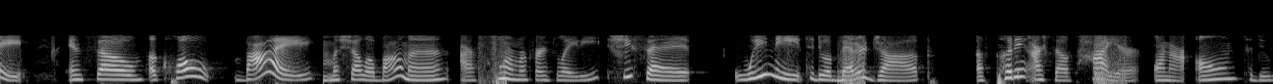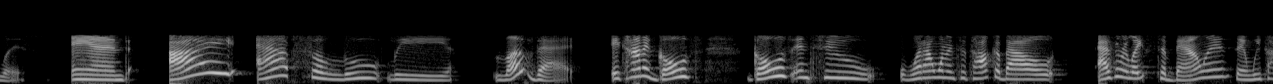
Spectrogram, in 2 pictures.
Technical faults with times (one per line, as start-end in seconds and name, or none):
0.00-25.47 Bluetooth CVSD headset codec
4.78-5.07 bit errors on a Bluetooth voice link
8.37-8.66 bit errors on a Bluetooth voice link
10.94-11.28 bit errors on a Bluetooth voice link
